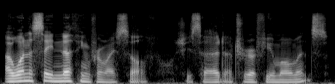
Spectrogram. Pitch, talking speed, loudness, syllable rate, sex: 125 Hz, 235 wpm, -20 LUFS, 5.5 syllables/s, male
